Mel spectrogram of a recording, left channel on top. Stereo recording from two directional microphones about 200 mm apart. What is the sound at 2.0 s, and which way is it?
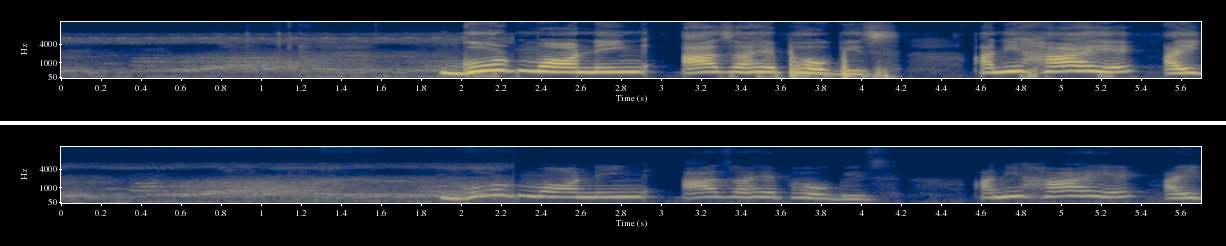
A woman's voice, 50° left (ahead or behind).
